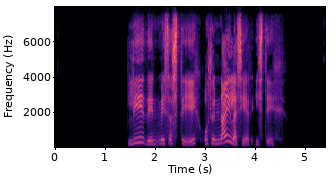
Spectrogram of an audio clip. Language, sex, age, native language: Icelandic, female, 50-59, Icelandic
